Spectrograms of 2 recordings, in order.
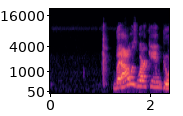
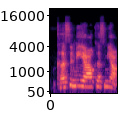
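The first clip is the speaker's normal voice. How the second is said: ordinary delivery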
